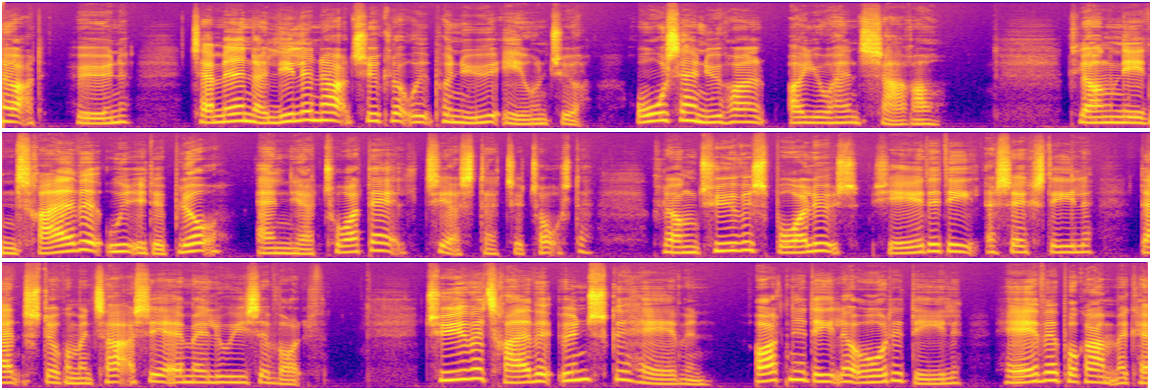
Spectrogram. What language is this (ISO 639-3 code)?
dan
